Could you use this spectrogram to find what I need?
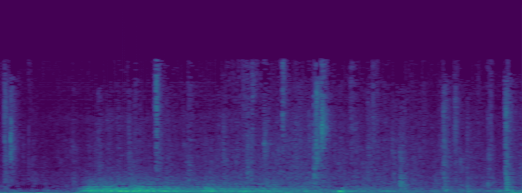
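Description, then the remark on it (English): Hail hammers down during a thunderstorm in a dense, uneven clatter of sharp little impacts over a deep, steady storm rumble, loud, with no one speaking. “I'm getting significant hail here.”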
